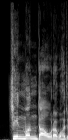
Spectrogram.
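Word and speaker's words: 진먼다오 (金門島): 자, 금문도. 진먼다오라고 하죠. 중국 발음으로는 금문도.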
